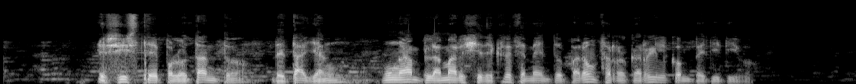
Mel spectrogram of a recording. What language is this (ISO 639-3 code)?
glg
